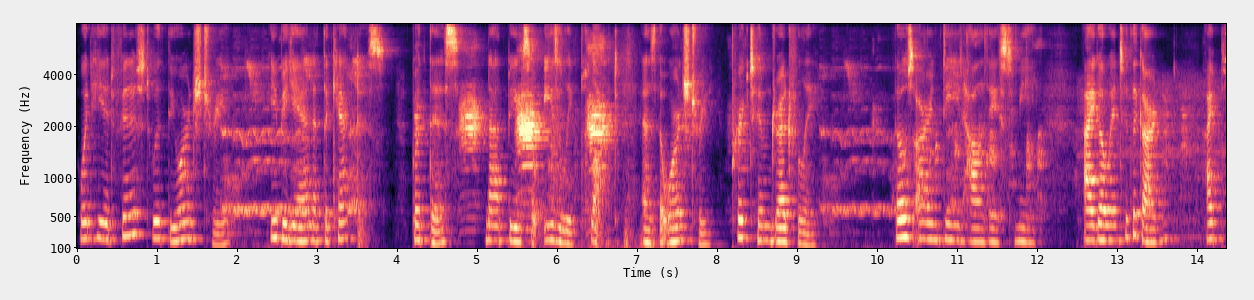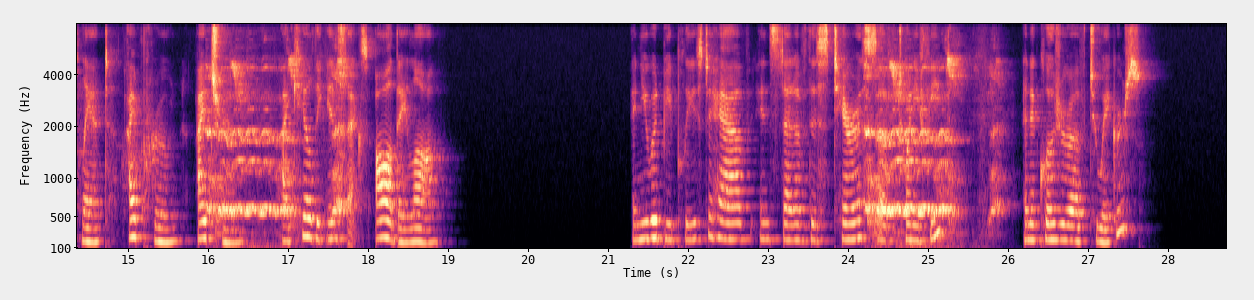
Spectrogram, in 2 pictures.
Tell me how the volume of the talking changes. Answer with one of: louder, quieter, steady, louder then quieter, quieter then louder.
steady.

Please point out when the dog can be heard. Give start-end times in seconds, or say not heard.
1.8-3.6, 9.2-11.2, 15.9-17.9, 24.1-25.9.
